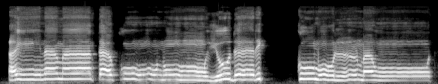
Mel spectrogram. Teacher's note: دو کاف ایک ساتھ، پہلا کاف ساکن دوسرا کاف تشدید والا. پہلے کاف کو دوسرے کاف کے اندر ہمیں مدغم کرنا ہے، ملانا ہے. دونوں کاف ایک جیسے ہیں، یہ شرط، پہلا شرط ہے، وہ ایک جیسے حروف ہے.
